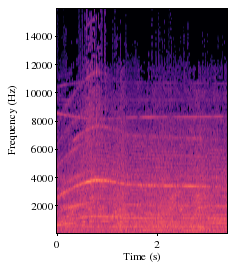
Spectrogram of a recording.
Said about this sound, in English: That jet-like noise is the sound of Project Livewire, Harley's newly unveiled electric motorcycle.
